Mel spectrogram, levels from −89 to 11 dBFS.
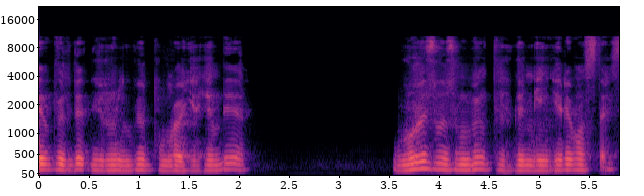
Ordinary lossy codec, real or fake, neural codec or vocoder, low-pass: none; fake; autoencoder, 22.05 kHz, a latent of 192 numbers a frame, VITS, trained on one speaker; none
